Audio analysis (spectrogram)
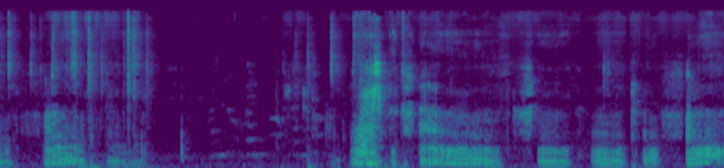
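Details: Toy Fox Terrier dog growling while playing, low rumbling growls in short bursts separated by brief pauses, with some quieter breathy sounds in between.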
